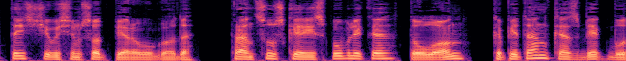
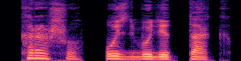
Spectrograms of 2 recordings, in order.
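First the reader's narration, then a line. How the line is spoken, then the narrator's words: Whisper. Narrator (Russian): прошептала Беатрис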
